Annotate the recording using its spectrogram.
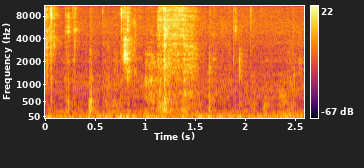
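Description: A young man bites into crunchy grilled food, close to a microphone.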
